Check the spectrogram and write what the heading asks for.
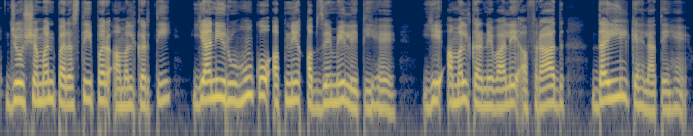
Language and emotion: Urdu, neutral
